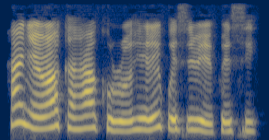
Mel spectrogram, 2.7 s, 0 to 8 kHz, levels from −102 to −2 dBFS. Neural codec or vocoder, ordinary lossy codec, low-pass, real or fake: codec, 16 kHz, 6 kbps, DAC; MP3, 64 kbps; 7.2 kHz; fake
